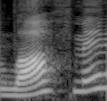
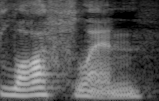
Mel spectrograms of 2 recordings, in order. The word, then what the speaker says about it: Loughlin: Is it Laughman or Lachlan? I think it's Laughlin. Laughlin. Yeah, that's how it's spelled. L O U G H L I N.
